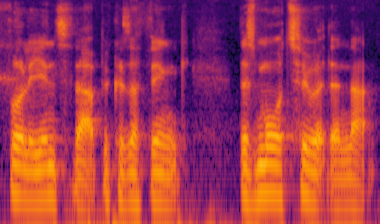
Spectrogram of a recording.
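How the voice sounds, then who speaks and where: A young Englishman with a fairly low, mellow voice talks fast as a guest architect on an interview show. In casual chat he rambles thoughtfully, full of ums and false starts, circling back on what he's said.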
